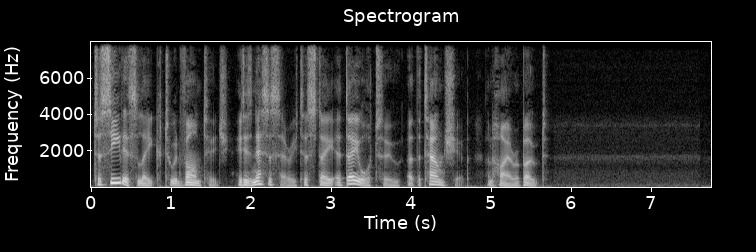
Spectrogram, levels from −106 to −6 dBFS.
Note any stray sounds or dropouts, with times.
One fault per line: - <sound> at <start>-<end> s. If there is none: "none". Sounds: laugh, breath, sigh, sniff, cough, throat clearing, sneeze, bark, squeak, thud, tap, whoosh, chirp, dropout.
none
